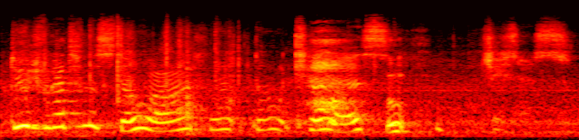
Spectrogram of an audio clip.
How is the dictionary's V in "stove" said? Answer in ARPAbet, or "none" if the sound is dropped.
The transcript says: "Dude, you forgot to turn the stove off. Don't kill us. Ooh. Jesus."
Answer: none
